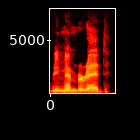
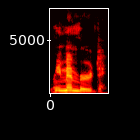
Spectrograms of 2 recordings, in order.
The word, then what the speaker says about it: remembered: with the ed ending you said remember red the word is remembered remember good all right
